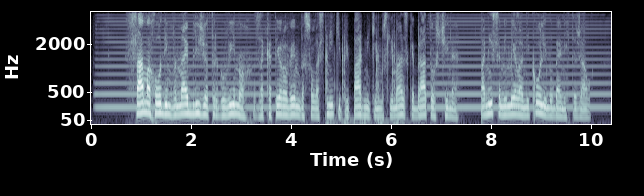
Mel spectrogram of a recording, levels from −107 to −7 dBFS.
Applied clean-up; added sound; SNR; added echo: none; Knock / Wood + Wind instrument, woodwind instrument; 15 dB; none.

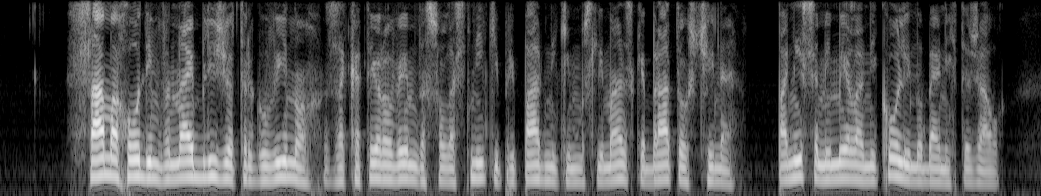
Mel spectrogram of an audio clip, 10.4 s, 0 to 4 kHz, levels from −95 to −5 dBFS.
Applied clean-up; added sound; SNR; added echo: none; none; none; none.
